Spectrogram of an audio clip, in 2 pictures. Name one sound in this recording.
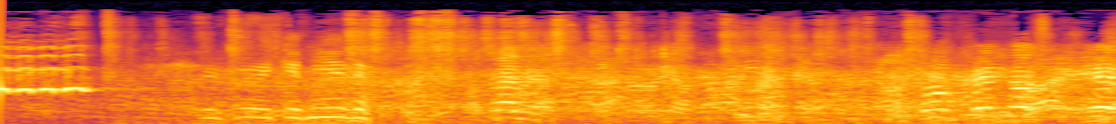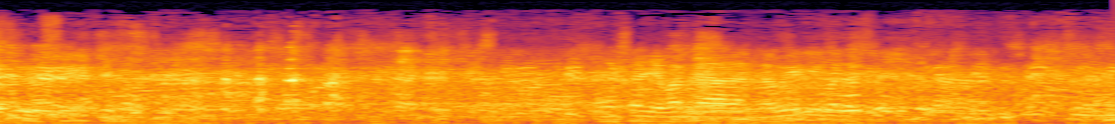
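A crowd of men and women talk and murmur nearby outdoors.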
